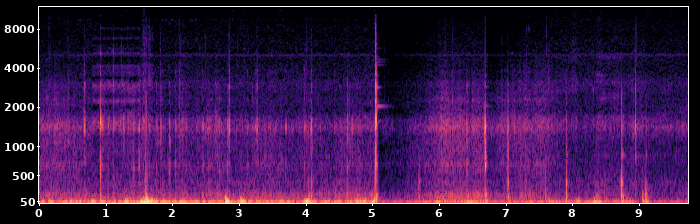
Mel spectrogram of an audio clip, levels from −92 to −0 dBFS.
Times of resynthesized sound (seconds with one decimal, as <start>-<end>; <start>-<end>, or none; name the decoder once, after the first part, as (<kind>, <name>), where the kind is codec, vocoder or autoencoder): 0.8-1.5 (codec, SNAC)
